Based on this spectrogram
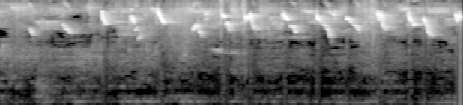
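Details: Saffron finch (canario basto criollo) delivering a lively string of high, piercing, downward-sliding chirps at a brisk uneven pace, with a faint low hum in the background.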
